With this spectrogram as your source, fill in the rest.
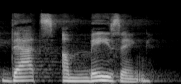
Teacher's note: When you say that's amazing, your tone rises with excitement. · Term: Intonation, rising tone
